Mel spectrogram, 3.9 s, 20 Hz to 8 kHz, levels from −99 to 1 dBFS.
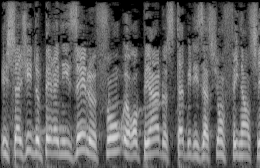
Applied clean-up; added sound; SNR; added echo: neural mask model DeepFilterNet 3.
